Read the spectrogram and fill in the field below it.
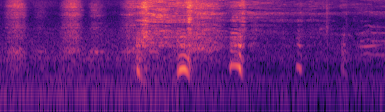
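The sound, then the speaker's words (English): A voice imitates heavy, labored panting like a woman in labor, from stomach pain while driving: a quick run of four or five short, breathy huffs, moderately loud over a low, steady background rumble. “I'm doing all this breathing because it's hurting.”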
